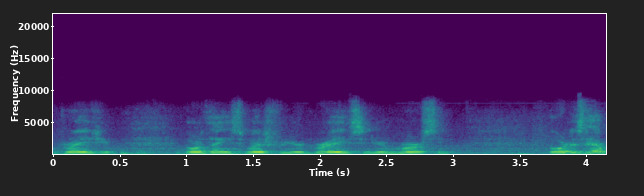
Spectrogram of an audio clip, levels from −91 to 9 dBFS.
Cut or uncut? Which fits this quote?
uncut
